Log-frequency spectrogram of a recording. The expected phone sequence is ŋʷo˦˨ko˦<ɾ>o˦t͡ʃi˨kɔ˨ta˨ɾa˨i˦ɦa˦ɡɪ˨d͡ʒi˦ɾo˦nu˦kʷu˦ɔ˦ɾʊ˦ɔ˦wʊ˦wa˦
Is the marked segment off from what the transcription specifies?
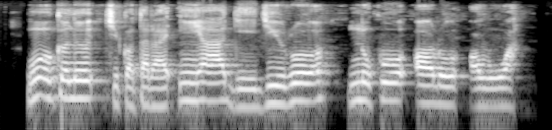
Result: yes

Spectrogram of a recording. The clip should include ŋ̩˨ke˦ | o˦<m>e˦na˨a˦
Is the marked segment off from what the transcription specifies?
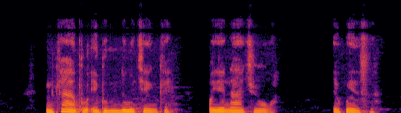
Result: yes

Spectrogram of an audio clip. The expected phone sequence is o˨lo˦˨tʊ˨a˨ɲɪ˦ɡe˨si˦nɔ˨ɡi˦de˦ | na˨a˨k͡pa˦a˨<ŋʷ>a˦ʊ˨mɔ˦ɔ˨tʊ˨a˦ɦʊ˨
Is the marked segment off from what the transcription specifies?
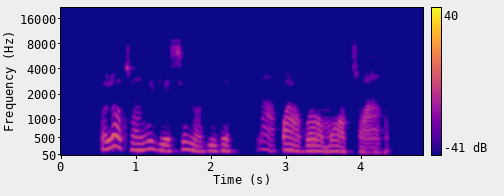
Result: yes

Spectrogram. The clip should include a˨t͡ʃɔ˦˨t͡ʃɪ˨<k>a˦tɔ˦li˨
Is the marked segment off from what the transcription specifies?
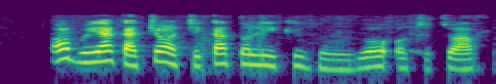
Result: no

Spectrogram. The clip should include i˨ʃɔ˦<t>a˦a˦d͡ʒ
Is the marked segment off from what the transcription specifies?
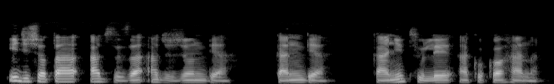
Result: no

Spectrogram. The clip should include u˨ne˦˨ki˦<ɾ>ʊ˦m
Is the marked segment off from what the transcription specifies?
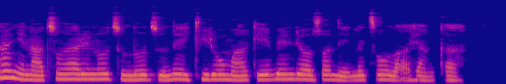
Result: no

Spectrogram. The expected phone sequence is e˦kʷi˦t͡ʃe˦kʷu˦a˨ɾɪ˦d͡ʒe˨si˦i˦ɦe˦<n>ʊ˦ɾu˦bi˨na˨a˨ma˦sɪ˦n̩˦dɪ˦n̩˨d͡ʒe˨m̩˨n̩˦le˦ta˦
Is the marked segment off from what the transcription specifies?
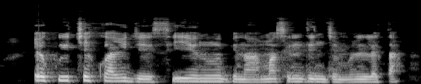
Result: no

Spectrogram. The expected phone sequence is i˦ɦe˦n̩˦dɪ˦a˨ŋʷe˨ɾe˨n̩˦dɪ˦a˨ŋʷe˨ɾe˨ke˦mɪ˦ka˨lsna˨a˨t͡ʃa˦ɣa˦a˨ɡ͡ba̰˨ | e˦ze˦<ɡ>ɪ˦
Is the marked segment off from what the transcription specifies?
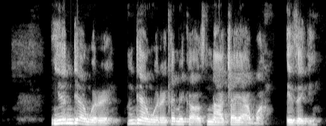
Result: no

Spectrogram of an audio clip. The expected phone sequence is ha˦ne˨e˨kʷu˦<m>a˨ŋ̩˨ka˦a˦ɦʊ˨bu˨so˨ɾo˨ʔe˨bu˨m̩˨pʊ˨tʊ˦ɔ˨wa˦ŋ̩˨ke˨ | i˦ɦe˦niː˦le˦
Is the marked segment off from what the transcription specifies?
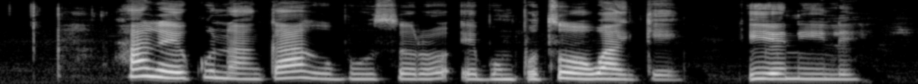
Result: yes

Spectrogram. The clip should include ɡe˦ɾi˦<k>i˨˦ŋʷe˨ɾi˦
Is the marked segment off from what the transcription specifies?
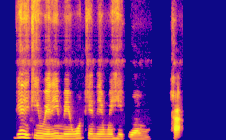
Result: no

